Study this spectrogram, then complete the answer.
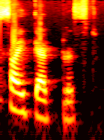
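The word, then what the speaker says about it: psychiatrist: नहीं ले रहे हैं, हम एस से उच्चारण शुरू कर रहे हैं, हम बोल रहे हैं साइकेट्रिस्ट। हम पी का यूज इसमें उच्चारण में कहीं भी नहीं कर रहे हैं, लेकिन जब हम स्पेलिंग लिख रहे हैं तो हम पी यूज कर रहे हैं।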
